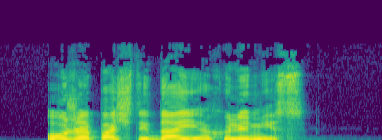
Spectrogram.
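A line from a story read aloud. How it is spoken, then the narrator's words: Displeased coachman grumbling. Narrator (Russian): недовольно проворчал извозчик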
